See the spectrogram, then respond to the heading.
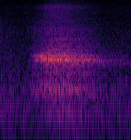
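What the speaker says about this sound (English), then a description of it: "I'm gonna have you take a deep breath and then exhale" A patient taking a deep breath and exhaling during a head-to-toe health assessment, one smooth airy rush that swells and fades away close up, with no talking.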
